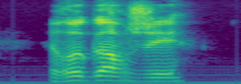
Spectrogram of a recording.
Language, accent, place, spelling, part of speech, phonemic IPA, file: French, France, Lyon, regorger, verb, /ʁə.ɡɔʁ.ʒe/, LL-Q150 (fra)-regorger.wav
- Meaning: to abound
